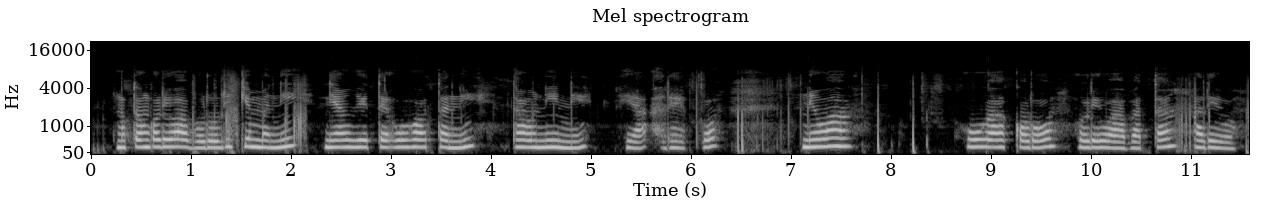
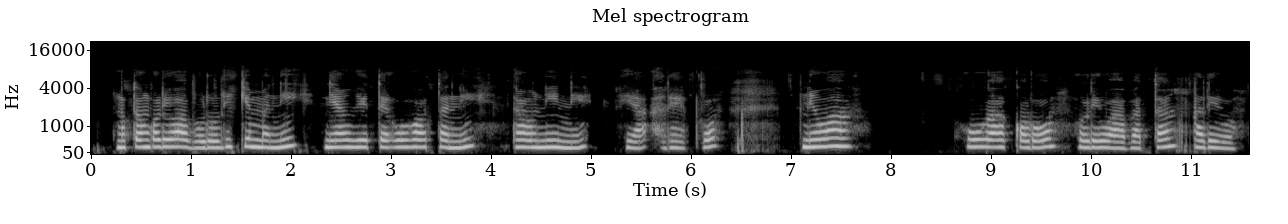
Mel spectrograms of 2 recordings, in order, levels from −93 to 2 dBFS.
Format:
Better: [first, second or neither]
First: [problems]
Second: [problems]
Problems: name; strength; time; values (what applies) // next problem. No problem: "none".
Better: first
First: none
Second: noise reduction (neural mask model Resemble Enhance denoiser)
